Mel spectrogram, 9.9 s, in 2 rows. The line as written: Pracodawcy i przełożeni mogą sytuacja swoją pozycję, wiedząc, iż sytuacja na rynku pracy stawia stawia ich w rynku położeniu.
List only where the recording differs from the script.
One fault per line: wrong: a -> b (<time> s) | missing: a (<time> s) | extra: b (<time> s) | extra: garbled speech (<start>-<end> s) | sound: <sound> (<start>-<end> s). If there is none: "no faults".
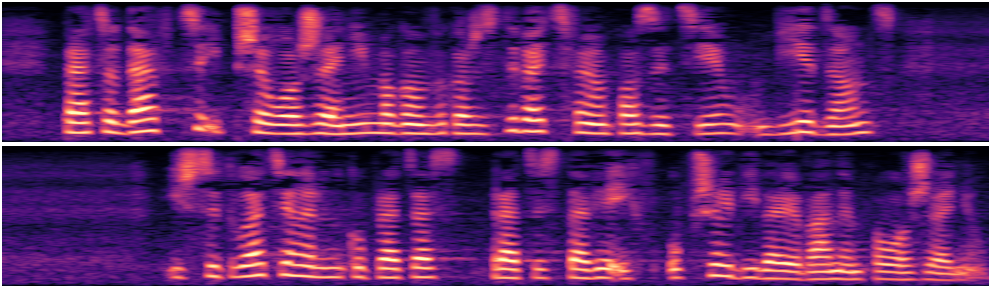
wrong: sytuacja -> wykorzystywać (2.1 s)
missing: stawia (8.0 s)
wrong: rynku -> uprzywilejowanym (8.2 s)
